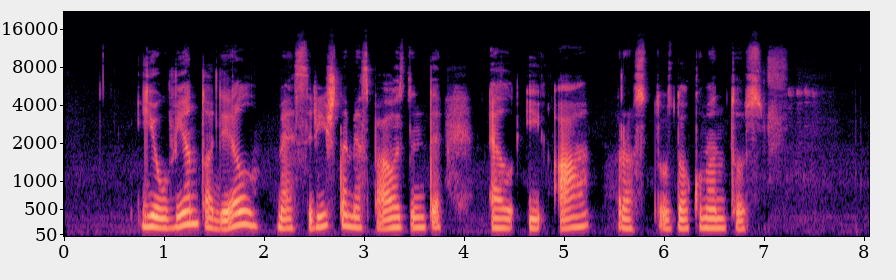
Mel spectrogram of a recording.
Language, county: Lithuanian, Alytus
